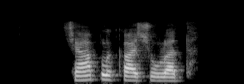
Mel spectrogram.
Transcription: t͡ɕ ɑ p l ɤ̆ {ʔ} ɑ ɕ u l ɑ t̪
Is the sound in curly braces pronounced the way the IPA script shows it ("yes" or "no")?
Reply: no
